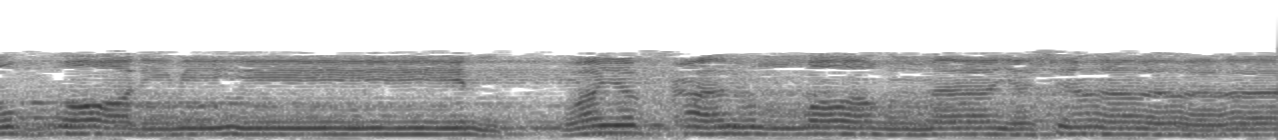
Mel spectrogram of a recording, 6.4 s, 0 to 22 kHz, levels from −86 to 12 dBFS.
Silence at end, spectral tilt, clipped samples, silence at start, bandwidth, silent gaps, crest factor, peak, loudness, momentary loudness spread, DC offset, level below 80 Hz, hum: 0 s; -7.5 dB/octave; under 0.1%; 0 s; 5.2 kHz; none; 14 dB; -2 dBFS; -17 LUFS; 4 LU; under 0.1%; -52 dBFS; none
